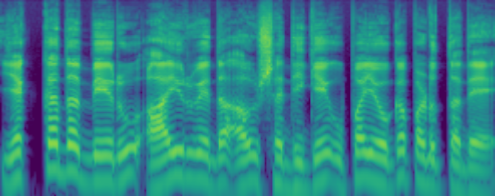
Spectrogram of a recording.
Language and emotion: Kannada, neutral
